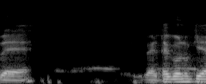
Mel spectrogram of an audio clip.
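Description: A man's voice speaking slowly in Sinhala, with some drawn-out, held syllables, in two stretches separated by a pause about half a second in. A faint, short, steady tone sounds during the pause.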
